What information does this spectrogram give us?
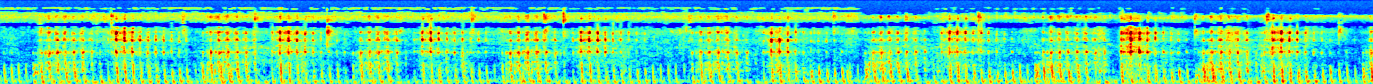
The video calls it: Cougar Purring! So Cute!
